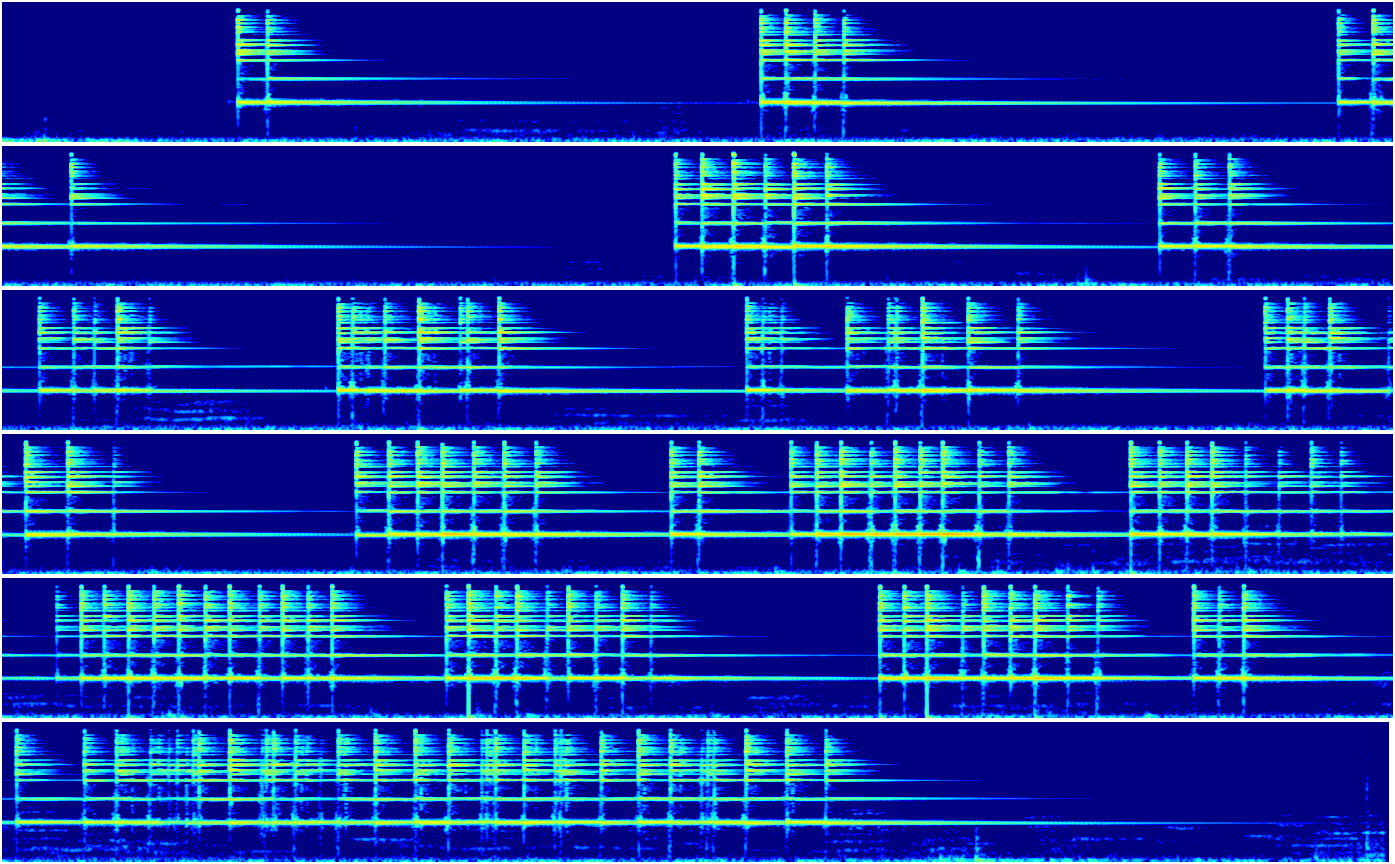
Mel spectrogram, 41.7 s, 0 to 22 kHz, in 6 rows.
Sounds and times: Cow Goat Bell 3.8 - 5.4
Cow Goat Bell 6.7 - 8.4
Cow Goat Bell 10.4 - 40.1

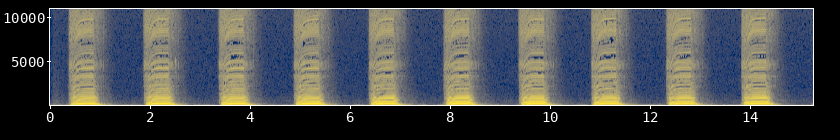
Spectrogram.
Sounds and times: Cellphone / mobile phone vibrating on wooden desk 0.4 - 1.3
Cellphone / mobile phone vibrating on wooden desk 1.9 - 2.8
Cellphone / mobile phone vibrating on wooden desk 3.4 - 4.2
Cellphone / mobile phone vibrating on wooden desk 4.9 - 5.8
Cellphone / mobile phone vibrating on wooden desk 6.4 - 7.2
Cellphone / mobile phone vibrating on wooden desk 7.9 - 8.8
Cellphone / mobile phone vibrating on wooden desk 9.4 - 10.2
Cellphone / mobile phone vibrating on wooden desk 10.8 - 11.7
Cellphone / mobile phone vibrating on wooden desk 12.3 - 13.2
Cellphone / mobile phone vibrating on wooden desk 13.8 - 14.7

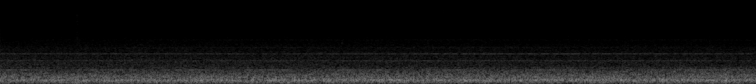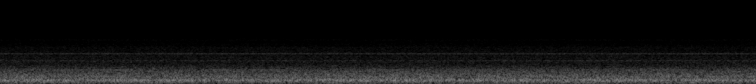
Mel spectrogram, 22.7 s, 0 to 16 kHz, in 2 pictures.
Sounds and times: Inflight ambiance cabin noise 0.0 - 22.6

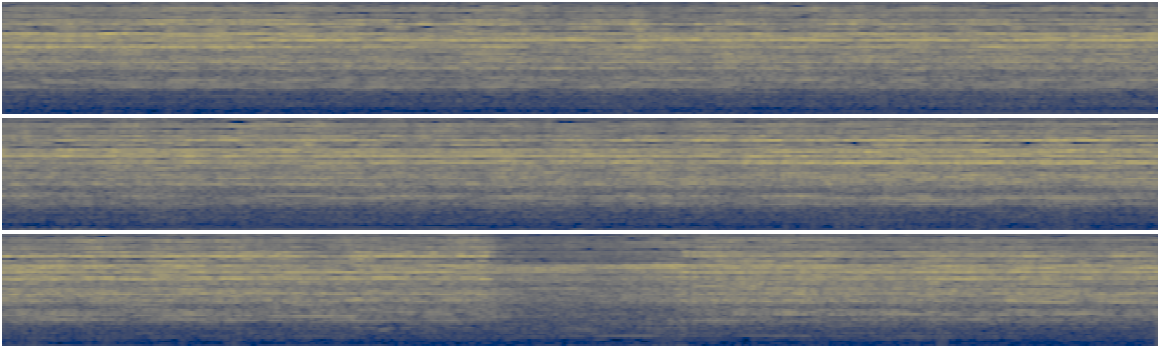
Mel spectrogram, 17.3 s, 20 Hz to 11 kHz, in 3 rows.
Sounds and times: noise of polishing 0.0 - 17.3

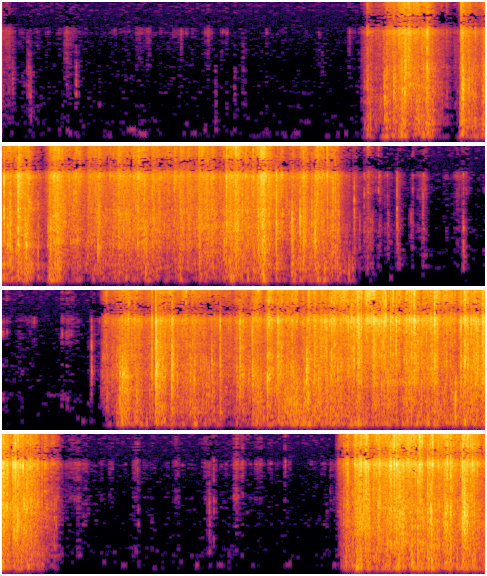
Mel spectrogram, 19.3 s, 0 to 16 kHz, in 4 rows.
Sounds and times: Leafing through papers and magazines quickly 3.6 - 8.6
Leafing through papers and magazines quickly 10.7 - 15.1
Leafing through papers and magazines quickly 17.9 - 19.3

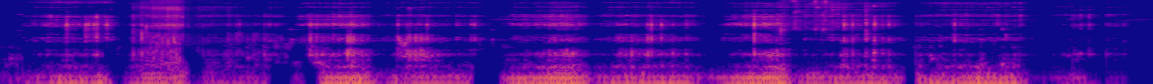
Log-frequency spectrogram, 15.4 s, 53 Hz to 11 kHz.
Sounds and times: Cat purr 0.2 - 15.0

